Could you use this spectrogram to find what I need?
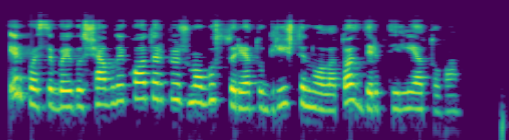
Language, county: Lithuanian, Panevėžys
